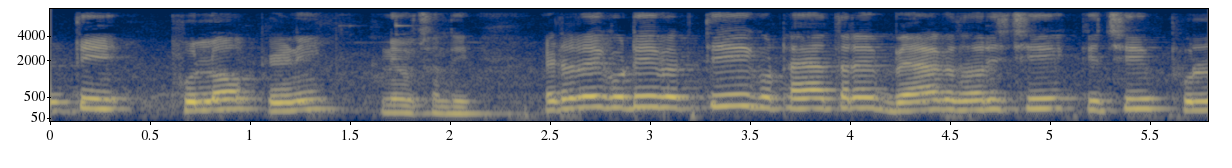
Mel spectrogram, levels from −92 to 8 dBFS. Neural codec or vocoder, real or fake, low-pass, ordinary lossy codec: none; real; 7.2 kHz; MP3, 64 kbps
